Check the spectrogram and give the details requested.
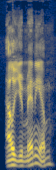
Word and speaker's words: aluminium: blanket us tariffs on steel and as they pronounce it over there aluminium are you are we we're doing that to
